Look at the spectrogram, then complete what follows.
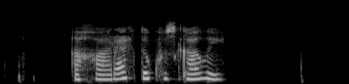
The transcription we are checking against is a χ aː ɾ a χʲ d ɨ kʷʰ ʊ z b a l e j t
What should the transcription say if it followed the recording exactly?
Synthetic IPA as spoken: a χ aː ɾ a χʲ d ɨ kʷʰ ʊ z ɡ a l e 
